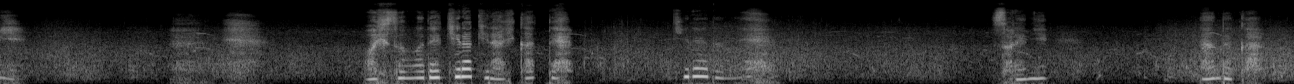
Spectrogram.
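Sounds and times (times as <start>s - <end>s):
gentle ocean waves with a low hiss of surf: 0.0s - 12.9s
speech: 3.6s - 5.8s, 6.8s - 7.9s, 10.0s - 10.6s, 12.0s - 12.7s.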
